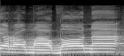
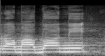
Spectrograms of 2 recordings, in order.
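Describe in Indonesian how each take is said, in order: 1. Kata ini berakhir dengan vokal 'a'. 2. Kata ini berakhir dengan vokal 'i'.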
